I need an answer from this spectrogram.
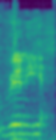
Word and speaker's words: Renny: I always want to say Renny, and it's Renny. And I hate to break it up, but I'm learning how to say it right. Now, Renny is Renny. Renny is correct.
